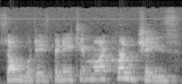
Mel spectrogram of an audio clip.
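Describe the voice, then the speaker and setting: A woman's voice: lowish voice, normal speed, darkish tone, lightly acted. A woman voicing an emphatic father in a children's storybook, making firm declarations. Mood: indignant. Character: storybook father, adult man, emphatic head of family. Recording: roomy echo.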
